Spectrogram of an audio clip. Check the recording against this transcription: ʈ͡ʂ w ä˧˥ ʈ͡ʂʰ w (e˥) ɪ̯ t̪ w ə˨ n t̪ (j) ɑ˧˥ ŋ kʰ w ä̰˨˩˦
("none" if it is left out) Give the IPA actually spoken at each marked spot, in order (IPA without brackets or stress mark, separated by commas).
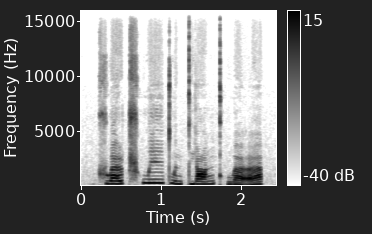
e˥, j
